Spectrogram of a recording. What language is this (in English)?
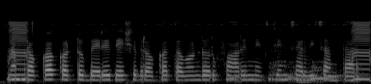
Kannada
